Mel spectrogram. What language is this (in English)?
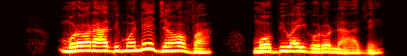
Kikuyu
